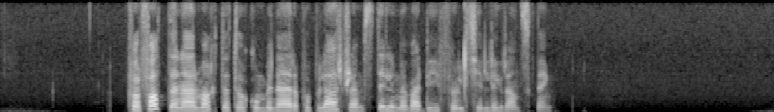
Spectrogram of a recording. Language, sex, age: Norwegian, female, 21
